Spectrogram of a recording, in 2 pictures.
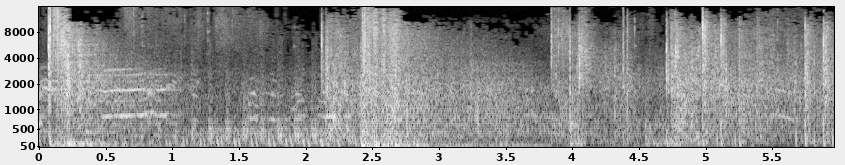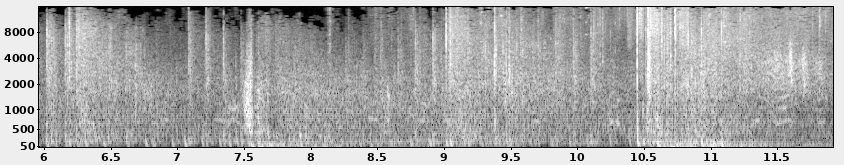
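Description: Dense, loud machine gun fire rattles almost without pause through a Battlefield 1 conquest battle in the Suez desert, with heavy booms and artillery-like blasts layered over the rapid bursts.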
